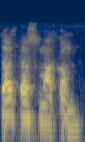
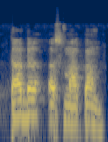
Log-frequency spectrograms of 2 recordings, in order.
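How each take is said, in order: First: तत् अस्माकं with a crisp final t; तत् अस्माकं with a sharp t, the correct way; correct pronunciation. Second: तद अस्माकं with a d sound, shown as the mistake; wrong pronunciation. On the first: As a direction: say तत् अस्माकं with a hard t, tat asmakam. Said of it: "उच्चारण होगा". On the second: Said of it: "ऐसा उच्चारण नहीं होगा". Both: Shown as a demonstration.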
